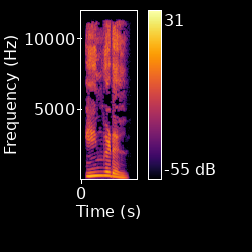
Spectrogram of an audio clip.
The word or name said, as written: ಇಂಗಡಲು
